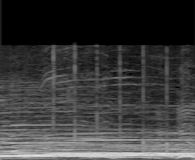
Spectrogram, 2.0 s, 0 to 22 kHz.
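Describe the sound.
A small crowd of about 24 visitors cheers and whoops together, many excited voices overlapping in a loud, steady din, with a few sharp claps cutting through.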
